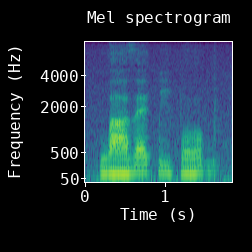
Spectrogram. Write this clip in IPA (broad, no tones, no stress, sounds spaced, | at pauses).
w a ð ɛ ɪ̯ k͡p i p o b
